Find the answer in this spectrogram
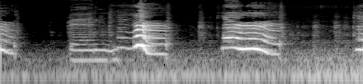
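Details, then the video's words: Alaskan Malamute indoors in the morning, vocal and 'talking'; a few drawn-out moaning howls with wavering pitch, separated by short pauses. "Malamute Won't Stop TALKING!"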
